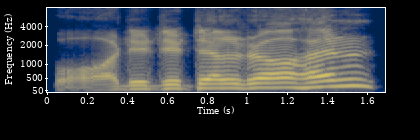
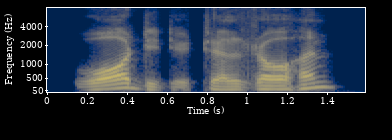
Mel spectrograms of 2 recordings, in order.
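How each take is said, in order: First: Drawn-out, teasing question rising at the end; playful mischief-finding. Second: Low, soft senior asking a plain question; matter-of-fact. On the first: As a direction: ask a peer slowly, as if catching mischief. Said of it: "similar age finding some mischief". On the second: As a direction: ask it as a senior, matter-of-factly. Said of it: "a senior asking matter of fact". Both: Shown as a demonstration.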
